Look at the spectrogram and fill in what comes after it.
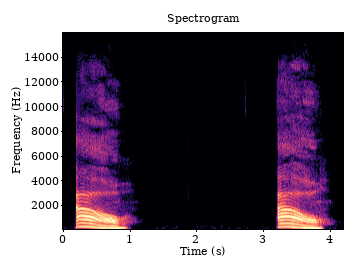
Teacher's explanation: the sound that requires the lips moving from an unrounded to a rounded position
